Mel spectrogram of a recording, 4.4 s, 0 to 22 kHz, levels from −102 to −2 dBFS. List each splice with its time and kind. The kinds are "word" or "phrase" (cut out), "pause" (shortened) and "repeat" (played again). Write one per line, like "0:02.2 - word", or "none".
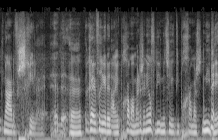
0:01.7 - word
0:02.2 - phrase
0:03.1 - word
